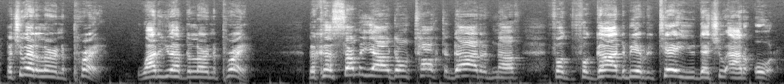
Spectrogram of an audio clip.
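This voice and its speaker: A man with an unusually high voice delivers a motivational sermon. He hammers his points home through repetition and speaks to his listeners directly. His phrasing is loose and folksy. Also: fast talker, a bit bright. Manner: emphatic, repetitive preaching with direct address to listeners. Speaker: preacher.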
